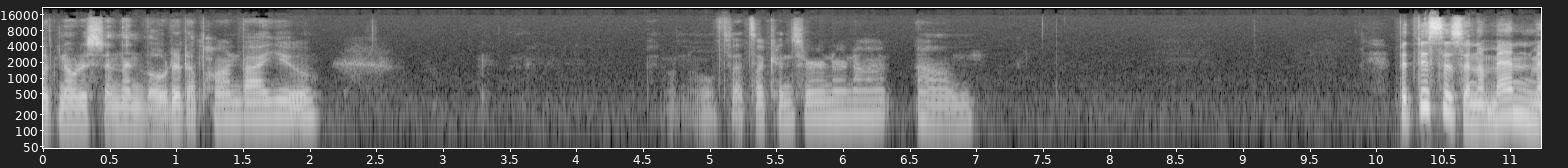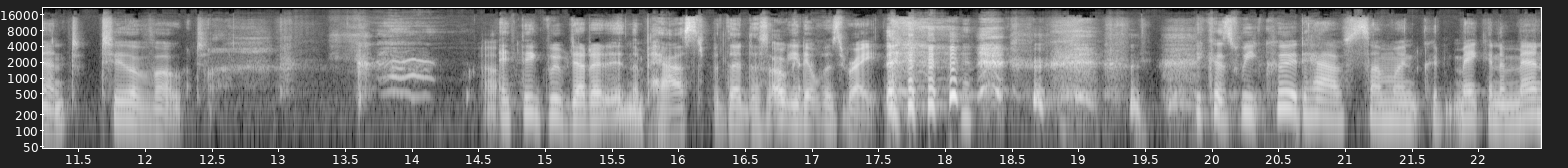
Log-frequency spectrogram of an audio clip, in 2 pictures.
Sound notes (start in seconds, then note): 13.6 laughter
